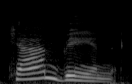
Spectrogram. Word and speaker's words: campaign: media can be in this word here is campaign we don't pronounce the J sound okay then here we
